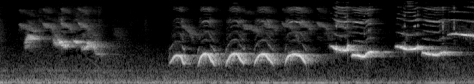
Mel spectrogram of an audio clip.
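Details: Laughingthrush in training for the "bắt cô trói cột" song, performing a dancing song: descending slurred whistles, then five evenly spaced looping notes, followed by bright falling two-part phrases.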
